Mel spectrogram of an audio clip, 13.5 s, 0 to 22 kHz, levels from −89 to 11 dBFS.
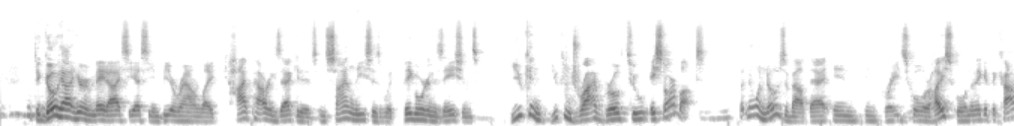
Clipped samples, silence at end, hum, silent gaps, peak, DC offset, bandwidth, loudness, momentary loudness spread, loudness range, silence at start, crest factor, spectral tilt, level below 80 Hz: under 0.1%; 0 s; none; none; -18 dBFS; under 0.1%; 12.5 kHz; -40 LUFS; 12 LU; 6 LU; 0 s; 22 dB; -4.5 dB/octave; -82 dBFS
